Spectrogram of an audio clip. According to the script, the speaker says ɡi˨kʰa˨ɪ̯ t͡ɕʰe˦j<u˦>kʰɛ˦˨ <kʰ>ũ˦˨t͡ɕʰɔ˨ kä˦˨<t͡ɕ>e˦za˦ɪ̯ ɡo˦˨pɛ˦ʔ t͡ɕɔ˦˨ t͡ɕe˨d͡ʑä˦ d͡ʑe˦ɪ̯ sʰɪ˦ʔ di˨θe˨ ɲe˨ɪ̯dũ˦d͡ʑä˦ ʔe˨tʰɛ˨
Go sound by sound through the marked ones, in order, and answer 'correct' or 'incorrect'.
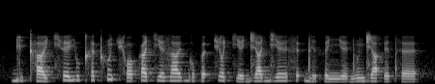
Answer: correct, correct, correct

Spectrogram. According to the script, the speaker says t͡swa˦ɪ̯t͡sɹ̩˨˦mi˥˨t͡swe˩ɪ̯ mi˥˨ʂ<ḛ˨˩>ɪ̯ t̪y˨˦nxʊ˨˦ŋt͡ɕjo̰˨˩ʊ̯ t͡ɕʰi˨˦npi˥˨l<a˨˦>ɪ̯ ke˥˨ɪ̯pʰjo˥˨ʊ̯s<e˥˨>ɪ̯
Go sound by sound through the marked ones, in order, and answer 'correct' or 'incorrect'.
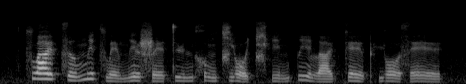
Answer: incorrect: e˨˦, correct, correct

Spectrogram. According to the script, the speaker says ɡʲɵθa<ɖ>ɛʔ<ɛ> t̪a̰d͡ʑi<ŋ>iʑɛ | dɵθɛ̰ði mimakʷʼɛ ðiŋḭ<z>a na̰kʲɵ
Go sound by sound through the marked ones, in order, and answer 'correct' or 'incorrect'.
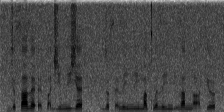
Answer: incorrect: ð, incorrect: ɛ̰, incorrect: m, incorrect: ð

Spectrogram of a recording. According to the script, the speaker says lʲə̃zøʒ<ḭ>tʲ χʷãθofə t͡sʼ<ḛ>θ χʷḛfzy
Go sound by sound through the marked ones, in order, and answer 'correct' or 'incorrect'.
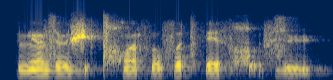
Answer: incorrect: ḛ, incorrect: e

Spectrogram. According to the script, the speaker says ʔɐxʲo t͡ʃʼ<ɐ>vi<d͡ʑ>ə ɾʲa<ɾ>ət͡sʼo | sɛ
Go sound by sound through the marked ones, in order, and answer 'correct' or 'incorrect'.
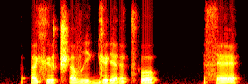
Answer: correct, incorrect: ɡʲ, correct

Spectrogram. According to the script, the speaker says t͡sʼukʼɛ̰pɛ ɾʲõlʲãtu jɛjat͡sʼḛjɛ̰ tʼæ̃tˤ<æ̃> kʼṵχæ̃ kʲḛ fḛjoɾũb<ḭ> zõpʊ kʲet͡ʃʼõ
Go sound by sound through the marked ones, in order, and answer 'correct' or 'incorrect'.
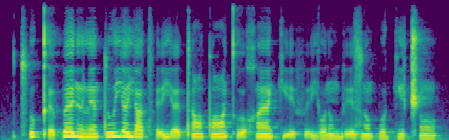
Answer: correct, incorrect: ḛ

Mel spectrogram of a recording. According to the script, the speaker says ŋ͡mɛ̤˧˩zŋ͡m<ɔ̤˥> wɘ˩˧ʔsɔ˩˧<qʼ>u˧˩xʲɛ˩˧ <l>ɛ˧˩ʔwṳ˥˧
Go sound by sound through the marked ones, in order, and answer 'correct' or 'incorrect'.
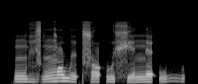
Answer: incorrect: ɔ˥, incorrect: ʔ, incorrect: n

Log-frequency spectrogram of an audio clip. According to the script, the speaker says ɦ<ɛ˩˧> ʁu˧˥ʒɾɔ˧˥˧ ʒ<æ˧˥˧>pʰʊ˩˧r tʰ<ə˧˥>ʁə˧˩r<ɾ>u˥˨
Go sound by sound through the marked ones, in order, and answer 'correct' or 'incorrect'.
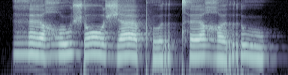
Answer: incorrect: ɛ˥˨, correct, incorrect: ɛ˧˥, correct

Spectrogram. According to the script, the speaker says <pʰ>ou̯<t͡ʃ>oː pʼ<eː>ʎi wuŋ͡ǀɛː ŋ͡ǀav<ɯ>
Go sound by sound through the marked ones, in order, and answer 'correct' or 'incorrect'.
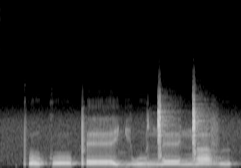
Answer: incorrect: pʼ, incorrect: k, incorrect: ɛː, correct

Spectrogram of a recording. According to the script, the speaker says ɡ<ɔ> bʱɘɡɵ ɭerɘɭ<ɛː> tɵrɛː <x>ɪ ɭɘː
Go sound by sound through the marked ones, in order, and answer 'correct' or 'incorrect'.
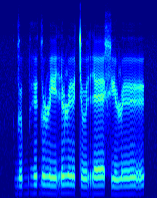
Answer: incorrect: ɵ, incorrect: ɘː, correct

